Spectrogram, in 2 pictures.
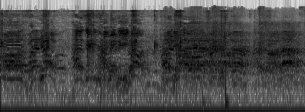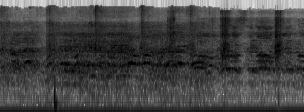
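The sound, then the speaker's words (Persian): Protesters and retirees chant loudly in unison at a street protest in Kermanshah, Iran, where they held a symbolic funeral for an empty tablecloth. Many voices rise and fall in a steady rhythmic cadence, with occasional sharp claps or thumps cutting through the sustained shouting. “در همین حال سفره خالی این بار در کرمانشاه به صورت نمادین از سوی معترضان و بازنشستگان تشییع شد.”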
